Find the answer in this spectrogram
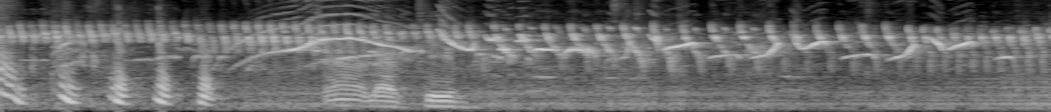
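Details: A man's voice briefly at the start, then a caged Chinese hwamei of the tam hoàng type launches into rich, rapid whistled song with looping, twisting notes that keep changing.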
